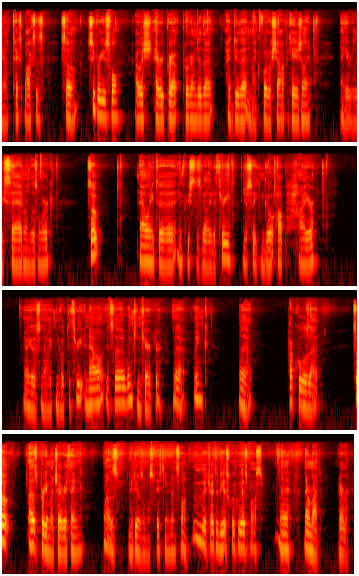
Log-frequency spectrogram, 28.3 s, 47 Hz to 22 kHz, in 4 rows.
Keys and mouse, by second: 3.5-4.9 drag, 6.1 Tab, 7.1 Tab, 8.0 Tab, 9.3 n, 12.4 n, 13.4 Tab, 18.9-28.3 middle drag.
